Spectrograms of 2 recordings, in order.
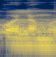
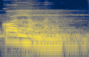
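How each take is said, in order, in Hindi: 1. यह शब्द m ध्वनि पर समाप्त होता है, n नहीं। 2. इस शब्द के अंत में एक सुनाई देने वाली n ध्वनि है। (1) "इसमें जो एन होता है वो क्या होता है, साइलेंट होता है" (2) "अब आप इसको पढ़ेंगे कॉलमन। कॉलमन नहीं"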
